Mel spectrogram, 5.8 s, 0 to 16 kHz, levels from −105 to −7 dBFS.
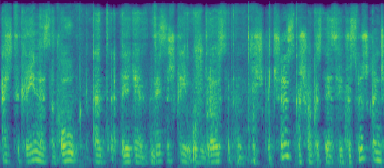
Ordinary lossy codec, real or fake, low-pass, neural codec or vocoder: AAC, 64 kbps; fake; 14.4 kHz; codec, 44.1 kHz, 3.4 kbps, Pupu-Codec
